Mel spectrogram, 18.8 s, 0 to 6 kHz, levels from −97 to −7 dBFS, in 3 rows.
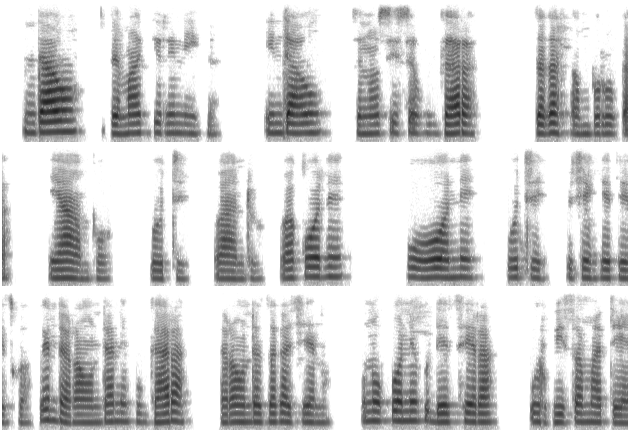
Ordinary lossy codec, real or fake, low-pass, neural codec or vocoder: Opus, 32 kbps; real; 5.4 kHz; none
